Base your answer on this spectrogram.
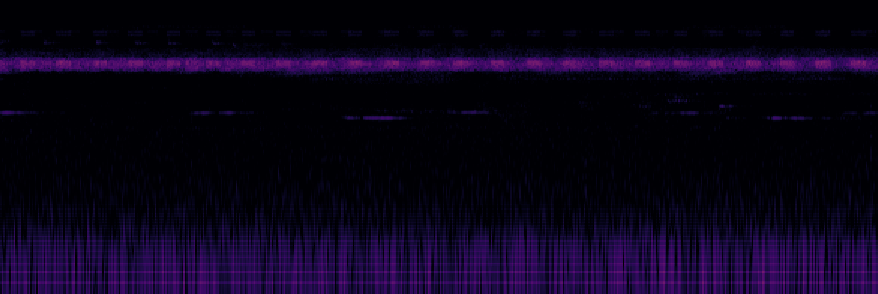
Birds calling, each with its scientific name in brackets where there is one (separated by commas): Black-faced Antthrush (Formicarius analis), Gray Antbird (Cercomacra cinerascens), Hauxwell's Thrush (Turdus hauxwelli)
